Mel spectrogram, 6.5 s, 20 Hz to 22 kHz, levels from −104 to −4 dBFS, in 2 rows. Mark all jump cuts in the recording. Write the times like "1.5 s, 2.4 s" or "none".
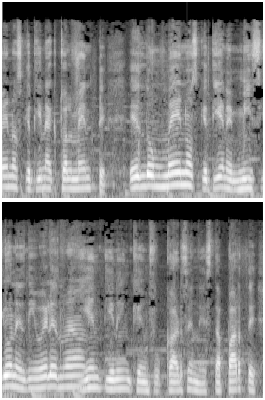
4.3 s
